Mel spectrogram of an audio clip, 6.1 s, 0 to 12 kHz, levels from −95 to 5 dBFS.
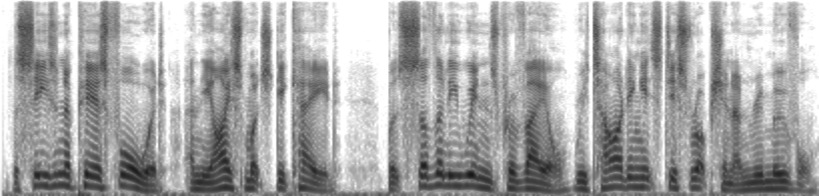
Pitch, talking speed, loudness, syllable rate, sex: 135 Hz, 175 wpm, -16 LUFS, 5.8 syllables/s, male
